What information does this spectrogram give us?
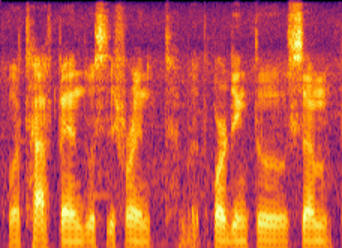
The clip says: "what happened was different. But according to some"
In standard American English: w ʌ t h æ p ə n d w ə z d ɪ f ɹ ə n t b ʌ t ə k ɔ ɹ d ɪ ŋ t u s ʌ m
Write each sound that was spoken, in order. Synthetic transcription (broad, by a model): w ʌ t h æ p ə n d w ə s d ɪ f ɹ ə n t b ʌ t ə k ɔ ɹ d ɪ ŋ t u s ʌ m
